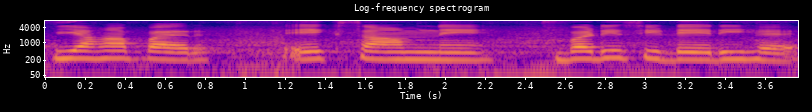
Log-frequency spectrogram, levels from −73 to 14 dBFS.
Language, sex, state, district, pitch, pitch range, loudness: Hindi, female, Haryana, Rohtak, 220 Hz, 210-235 Hz, -16 LUFS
